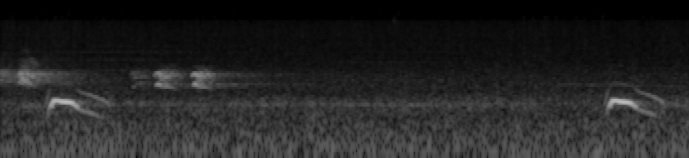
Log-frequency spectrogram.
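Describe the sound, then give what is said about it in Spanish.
Two Eurasian eagle-owls call at night in an oak wood in winter. A deep, downward-sliding hoot sounds, then comes again after a long pause, with a couple of higher, hoarser calls in between. “este canto, este que dice bú, es el búho real. Es la llamada de los búhos reales.”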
